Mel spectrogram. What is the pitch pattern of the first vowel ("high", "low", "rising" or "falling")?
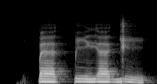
high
